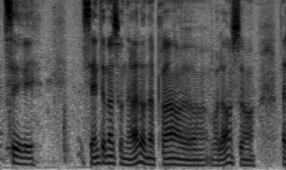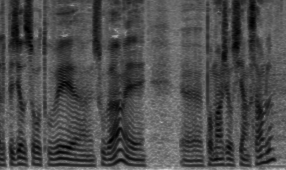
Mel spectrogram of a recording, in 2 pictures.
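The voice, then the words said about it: Southern French Midi accent. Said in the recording (French): “mon accent m'a trahi un petit peu. Je suis un peu plus du Midi ... Drôme provençale, Vaucluse”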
